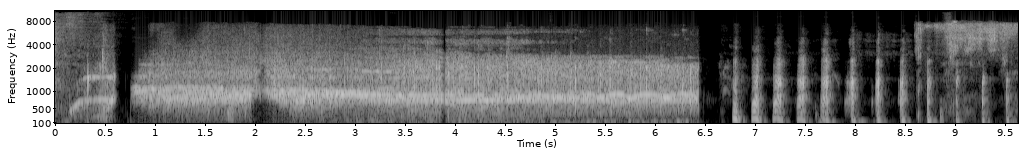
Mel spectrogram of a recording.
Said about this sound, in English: Indeed, indeed. I was about to say, I'm going to clap for myself right now.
